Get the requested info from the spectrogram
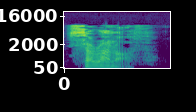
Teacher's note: he pronounces the name with a stress on the second syllable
